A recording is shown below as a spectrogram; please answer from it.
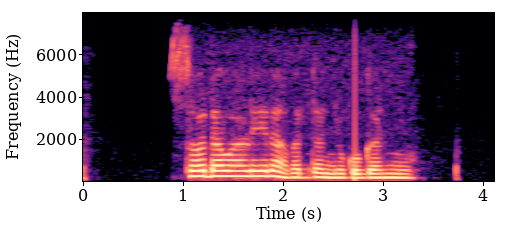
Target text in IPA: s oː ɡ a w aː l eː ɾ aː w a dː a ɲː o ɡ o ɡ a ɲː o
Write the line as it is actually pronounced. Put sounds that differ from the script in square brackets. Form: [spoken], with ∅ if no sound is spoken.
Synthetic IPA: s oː [d] a w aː l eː ɾ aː [β] a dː a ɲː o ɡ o ɡ a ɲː o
